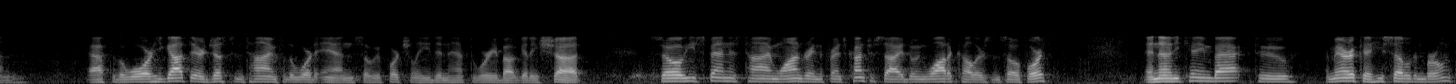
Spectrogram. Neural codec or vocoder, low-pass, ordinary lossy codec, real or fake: codec, 16 kHz, 0.9 kbps, LongCat-Audio-Codec; 3.6 kHz; Opus, 16 kbps; fake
